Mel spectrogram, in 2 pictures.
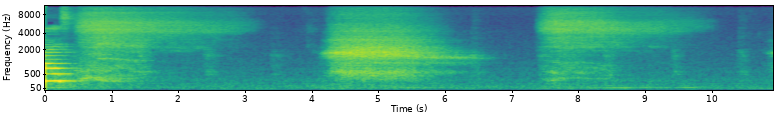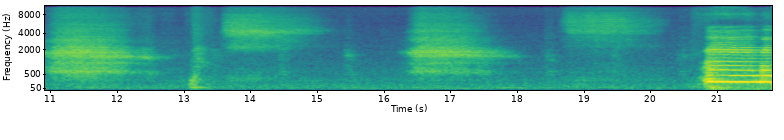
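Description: Slow, deep breaths during a pilates rehabilitation session, a series of quiet, close airy inhales and exhales at a steady relaxed pace with long pauses between.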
